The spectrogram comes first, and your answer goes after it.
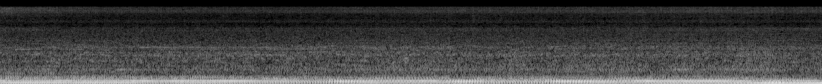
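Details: Nissan 180sx SR20 after replacing the power steering pump and adding fluid: steady even idle with mild rev swells, no whine or groan; new pump normal, fluid to be flushed of shavings.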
